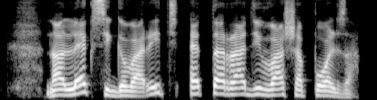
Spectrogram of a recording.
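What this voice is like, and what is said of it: Strong foreign accent. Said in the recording (Russian): “сказал он с сильным акцентом”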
